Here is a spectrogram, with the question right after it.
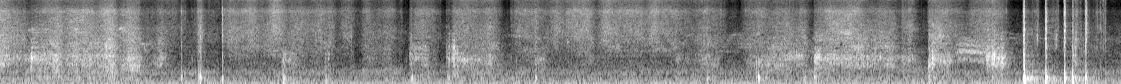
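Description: Bare fingertips and palms rub, press and pat loose, slightly damp grey-brown sand-cement mix in a large bowl, smoothing and crumbling its surface. A steady gritty, sandy rubbing hiss runs throughout, broken by soft crumbly pats, with a cluster of sharper pats near the end.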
